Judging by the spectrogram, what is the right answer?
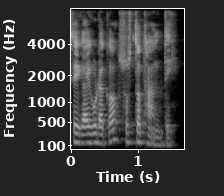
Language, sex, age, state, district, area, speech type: Odia, male, 30-45, Odisha, Ganjam, urban, spontaneous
